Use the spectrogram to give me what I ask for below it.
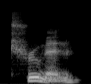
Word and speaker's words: Truman: The premise of the movie is that Truman, and of course you can hear how it sounds like the word true man.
